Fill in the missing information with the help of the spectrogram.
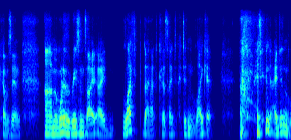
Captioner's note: chuckling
